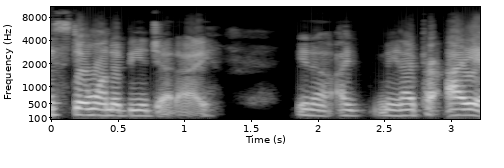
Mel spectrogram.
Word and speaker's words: Jedi: bear in mind that jedi rhymes with you die and um so yeah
